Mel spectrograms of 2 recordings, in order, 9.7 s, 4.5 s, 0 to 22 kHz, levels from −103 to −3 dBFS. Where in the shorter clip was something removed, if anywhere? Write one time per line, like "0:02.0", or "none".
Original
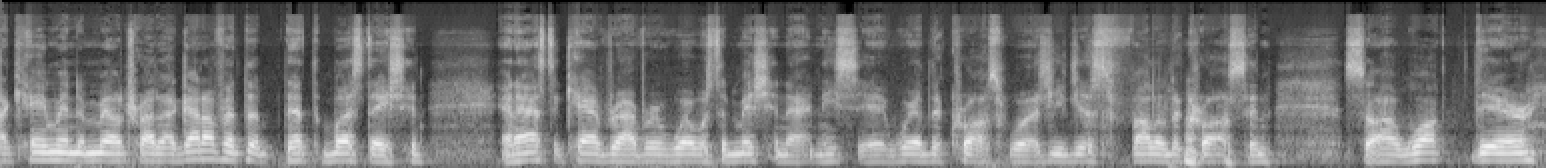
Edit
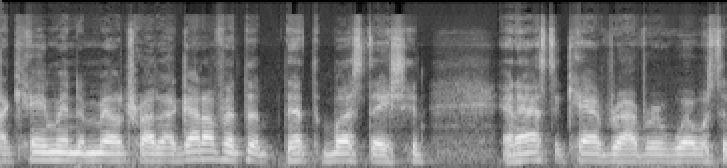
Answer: none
